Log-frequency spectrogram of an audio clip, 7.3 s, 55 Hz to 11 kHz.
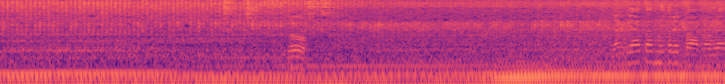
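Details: Mitsubishi L300 after differential repair, engine idling and revved once in second gear: no whine, howl or clunk from the rear end; the differential runs quiet.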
